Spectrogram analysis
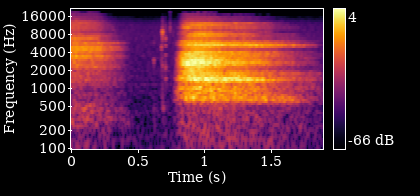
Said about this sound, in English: Why am I breathing this loudly? Hold on.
